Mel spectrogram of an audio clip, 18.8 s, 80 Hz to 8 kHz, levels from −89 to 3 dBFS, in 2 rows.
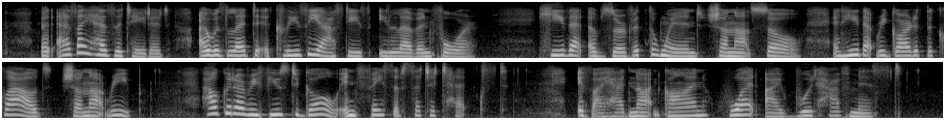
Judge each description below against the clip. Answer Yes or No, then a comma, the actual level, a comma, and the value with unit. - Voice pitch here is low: No, high, 225 Hz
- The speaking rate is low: No, average, 155 wpm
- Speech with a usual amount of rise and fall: Yes, average, 4.2 semitones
